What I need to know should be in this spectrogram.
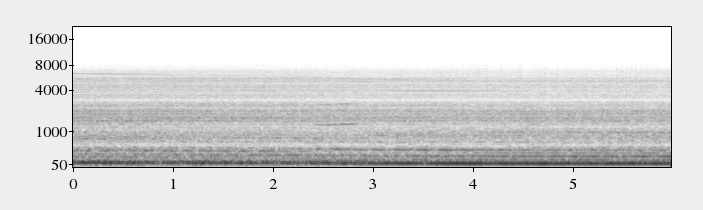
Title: Bad Bearing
